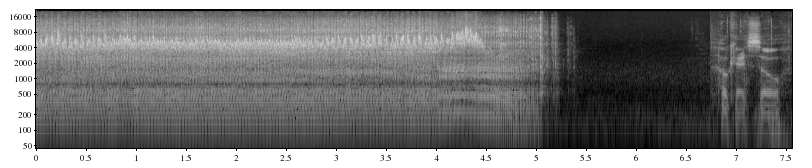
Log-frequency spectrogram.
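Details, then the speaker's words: Husqvarna two-stroke string trimmer restarted before repair: buzzes hard for a few seconds, then sags and stalls, unable to hold idle. High and low carb settings are off and the air filter is clogged. Lean carburetor mixture. "let's start it back up because it's obviously got problems with the uh high and low settings and the uh idle is not right not right for sure still"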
